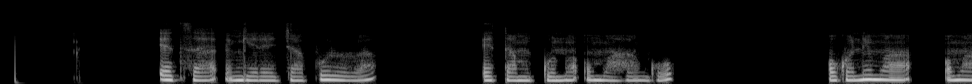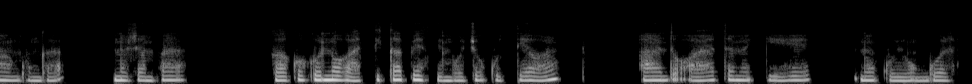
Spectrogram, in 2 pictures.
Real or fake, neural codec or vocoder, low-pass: real; none; 7.2 kHz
